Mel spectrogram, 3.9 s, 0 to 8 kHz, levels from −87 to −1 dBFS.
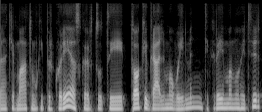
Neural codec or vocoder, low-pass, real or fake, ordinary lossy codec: codec, 16 kHz, about 1 kbps, DyCAST, with the encoder's durations; 7.2 kHz; fake; AAC, 48 kbps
